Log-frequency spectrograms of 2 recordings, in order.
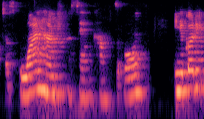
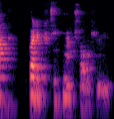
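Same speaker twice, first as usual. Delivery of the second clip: breathy whisper, much softer; 2 semitones lower, 9 dB quieter than usual. Shown as a demonstration. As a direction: hush it like an inner vow. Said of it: "This is like".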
